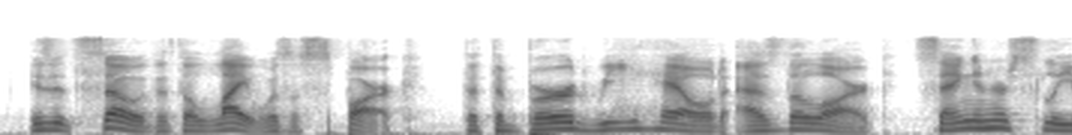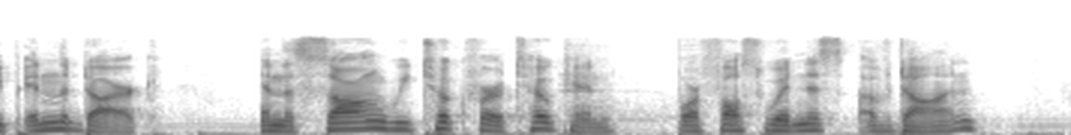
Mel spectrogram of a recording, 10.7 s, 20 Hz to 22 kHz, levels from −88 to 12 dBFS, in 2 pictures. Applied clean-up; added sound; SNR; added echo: neural separator model SepFormer DNS4.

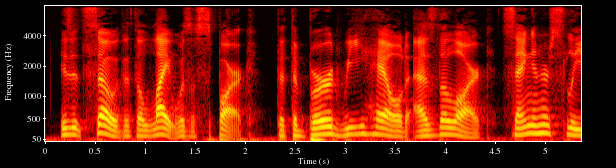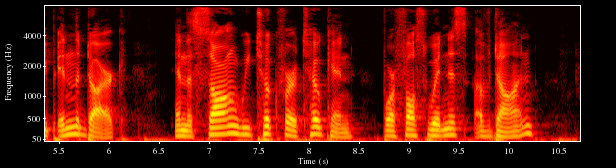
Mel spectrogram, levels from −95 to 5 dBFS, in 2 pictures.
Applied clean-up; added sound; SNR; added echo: none; none; none; none.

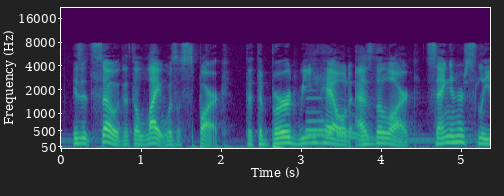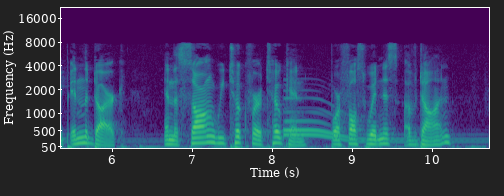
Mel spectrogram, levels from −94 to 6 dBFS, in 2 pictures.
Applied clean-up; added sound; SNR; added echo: none; Guitar; 14 dB; none.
